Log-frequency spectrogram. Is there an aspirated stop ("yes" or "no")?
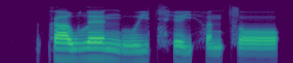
yes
